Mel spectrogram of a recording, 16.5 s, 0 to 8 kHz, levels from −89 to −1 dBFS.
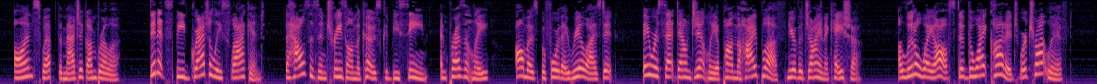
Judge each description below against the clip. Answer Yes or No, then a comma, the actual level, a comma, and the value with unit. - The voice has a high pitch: Yes, high, 245 Hz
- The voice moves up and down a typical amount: Yes, average, 4.5 semitones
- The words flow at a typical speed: Yes, average, 185 wpm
